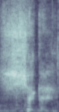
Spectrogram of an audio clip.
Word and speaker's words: Csaka: But there's no H. It's CSAKA. No, I know. He's a patron. He spells it phonetically for me because I've screwed it up so many times. Oh, okay. So it's Shaka, like Shaka Khan?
